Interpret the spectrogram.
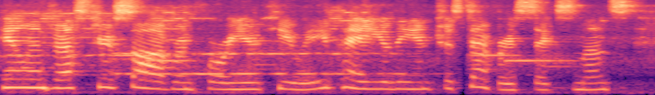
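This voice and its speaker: A woman's voice: fairly high pitch, steady tone, moderate pace, music in the background, natural voice, rough recording. A woman reading the lines of a young man who teases his friend in a jovial, bantering way. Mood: teasing. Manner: teasing and jovial.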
